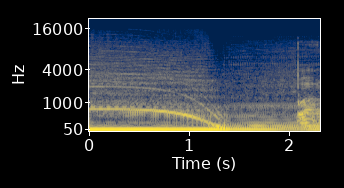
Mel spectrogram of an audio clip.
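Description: Hardtek/tribecore electronic music in a break with the drums out: a held synth tone slides down in pitch about a second in, over a steady low bass.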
